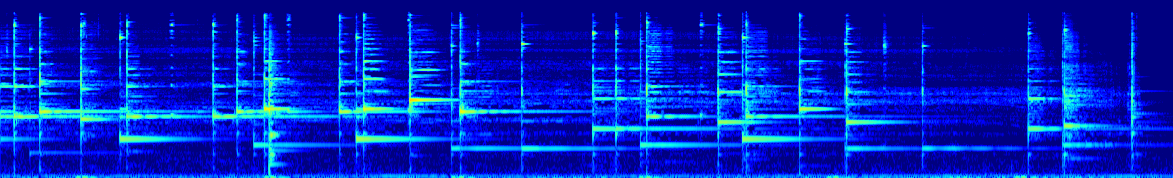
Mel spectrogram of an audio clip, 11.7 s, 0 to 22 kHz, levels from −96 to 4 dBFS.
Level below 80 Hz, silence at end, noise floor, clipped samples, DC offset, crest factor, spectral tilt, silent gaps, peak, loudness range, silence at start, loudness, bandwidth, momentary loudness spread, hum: -74 dBFS; 0.35 s; -67 dBFS; under 0.1%; under 0.1%; 26 dB; 2.5 dB/octave; none; -18 dBFS; 9 LU; 0 s; -41 LUFS; 16.5 kHz; 16 LU; none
